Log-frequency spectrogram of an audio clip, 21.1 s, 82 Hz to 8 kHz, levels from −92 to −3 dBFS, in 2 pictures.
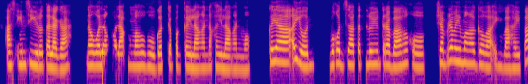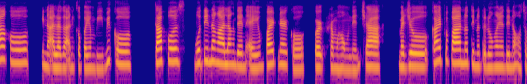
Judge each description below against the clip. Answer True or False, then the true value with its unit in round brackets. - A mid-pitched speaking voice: False (225 Hz)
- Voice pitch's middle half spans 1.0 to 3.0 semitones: False (3.5 semitones)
